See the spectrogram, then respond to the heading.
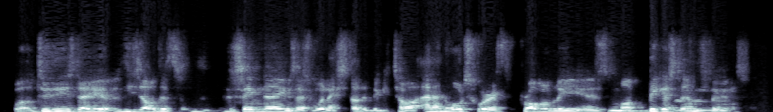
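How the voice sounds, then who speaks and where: This man has a French accent and a dark, mellow tone at medium pitch. His voice is somewhat breathy, moving at a moderate pace with ordinary pitch variation. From France. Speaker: guitarist. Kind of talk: interview. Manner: halting.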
